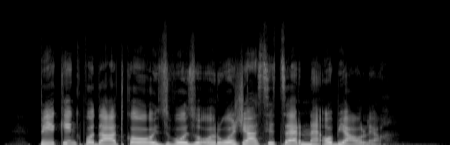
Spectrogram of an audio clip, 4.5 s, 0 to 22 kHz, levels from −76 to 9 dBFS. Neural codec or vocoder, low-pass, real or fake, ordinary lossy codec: none; 19.8 kHz; real; none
